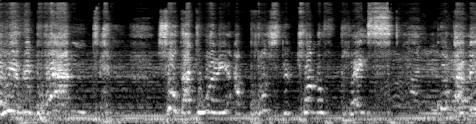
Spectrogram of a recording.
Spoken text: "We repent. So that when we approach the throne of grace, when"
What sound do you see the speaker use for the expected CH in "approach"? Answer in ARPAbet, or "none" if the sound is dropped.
S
